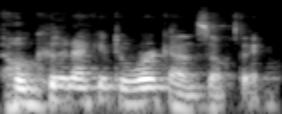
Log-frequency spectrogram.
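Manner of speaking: an overjoyed "oh good" said to a setback; mock delighted. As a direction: flip the worry into sudden cheer. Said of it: "to, like".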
